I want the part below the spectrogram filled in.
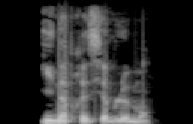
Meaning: invaluably, inestimably
- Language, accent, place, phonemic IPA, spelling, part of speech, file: French, France, Lyon, /i.na.pʁe.sja.blə.mɑ̃/, inappréciablement, adverb, LL-Q150 (fra)-inappréciablement.wav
